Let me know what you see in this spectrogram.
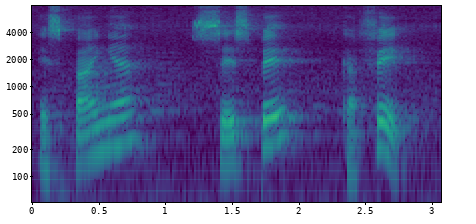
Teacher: la E siempre será cerrada, es decir, se pronuncia E, jamás E.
